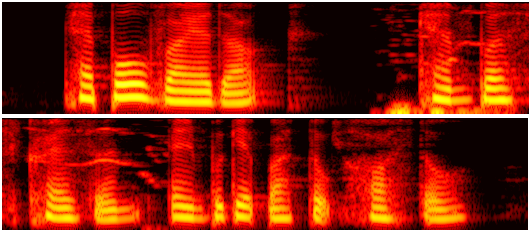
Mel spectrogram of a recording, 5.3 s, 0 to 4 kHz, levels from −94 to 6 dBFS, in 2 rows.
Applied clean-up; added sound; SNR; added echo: classical method log-MMSE.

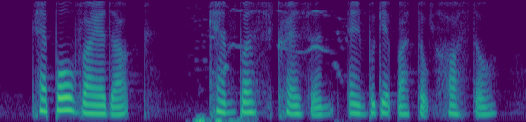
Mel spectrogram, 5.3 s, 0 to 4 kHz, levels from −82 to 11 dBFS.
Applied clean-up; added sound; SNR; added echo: none; Squeak; 12 dB; none.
